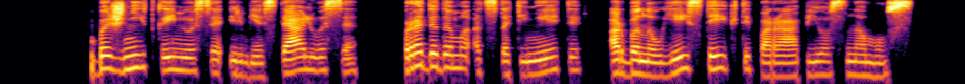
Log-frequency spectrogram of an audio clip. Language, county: Lithuanian, Panevėžys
